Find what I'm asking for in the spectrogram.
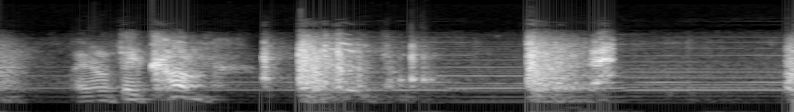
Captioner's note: door splintering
